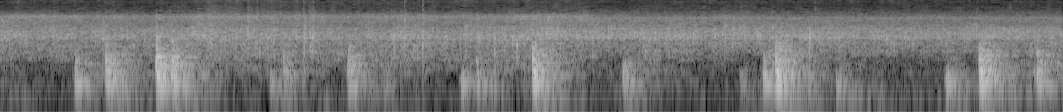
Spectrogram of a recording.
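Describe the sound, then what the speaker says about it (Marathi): Bharangi bhaji with moong dal frying in oil until crisp, a steady close sizzle with rhythmic stirring scrapes and soft knocks recurring roughly every half second, no voices. "ही क्रिस्पी होईपर्यंत आपण याला फ्राय करणार आहोत तुला छान ऑइलमध्ये आपण फ्राय करून घेणार आहोत"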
